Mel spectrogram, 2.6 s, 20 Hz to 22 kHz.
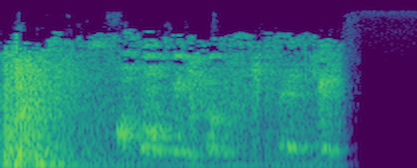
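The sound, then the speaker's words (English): Heavy, dull thumps from two 10-year-old boys jumping around upstairs, a loud burst at the start, followed by a couple of seconds of muffled young voices and giggling before it cuts off. “Too much thumping. Too much, please.”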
